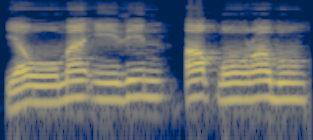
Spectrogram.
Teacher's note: یومئذ اقرب قلقلہ کریں گے قاف پر، موٹا کرنا ہے قاف کو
